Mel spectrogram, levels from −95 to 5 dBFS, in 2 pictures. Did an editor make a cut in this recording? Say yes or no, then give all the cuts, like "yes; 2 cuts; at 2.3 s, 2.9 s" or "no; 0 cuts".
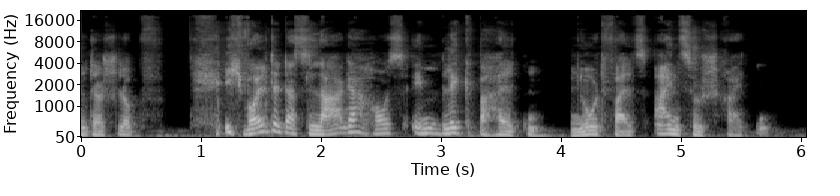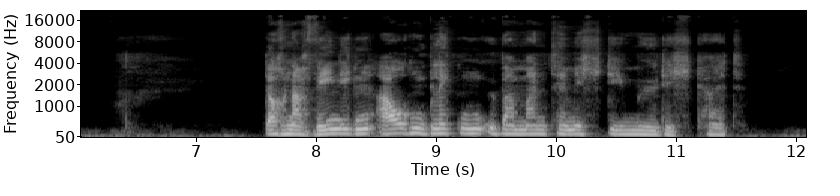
yes; 1 cut; at 4.1 s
